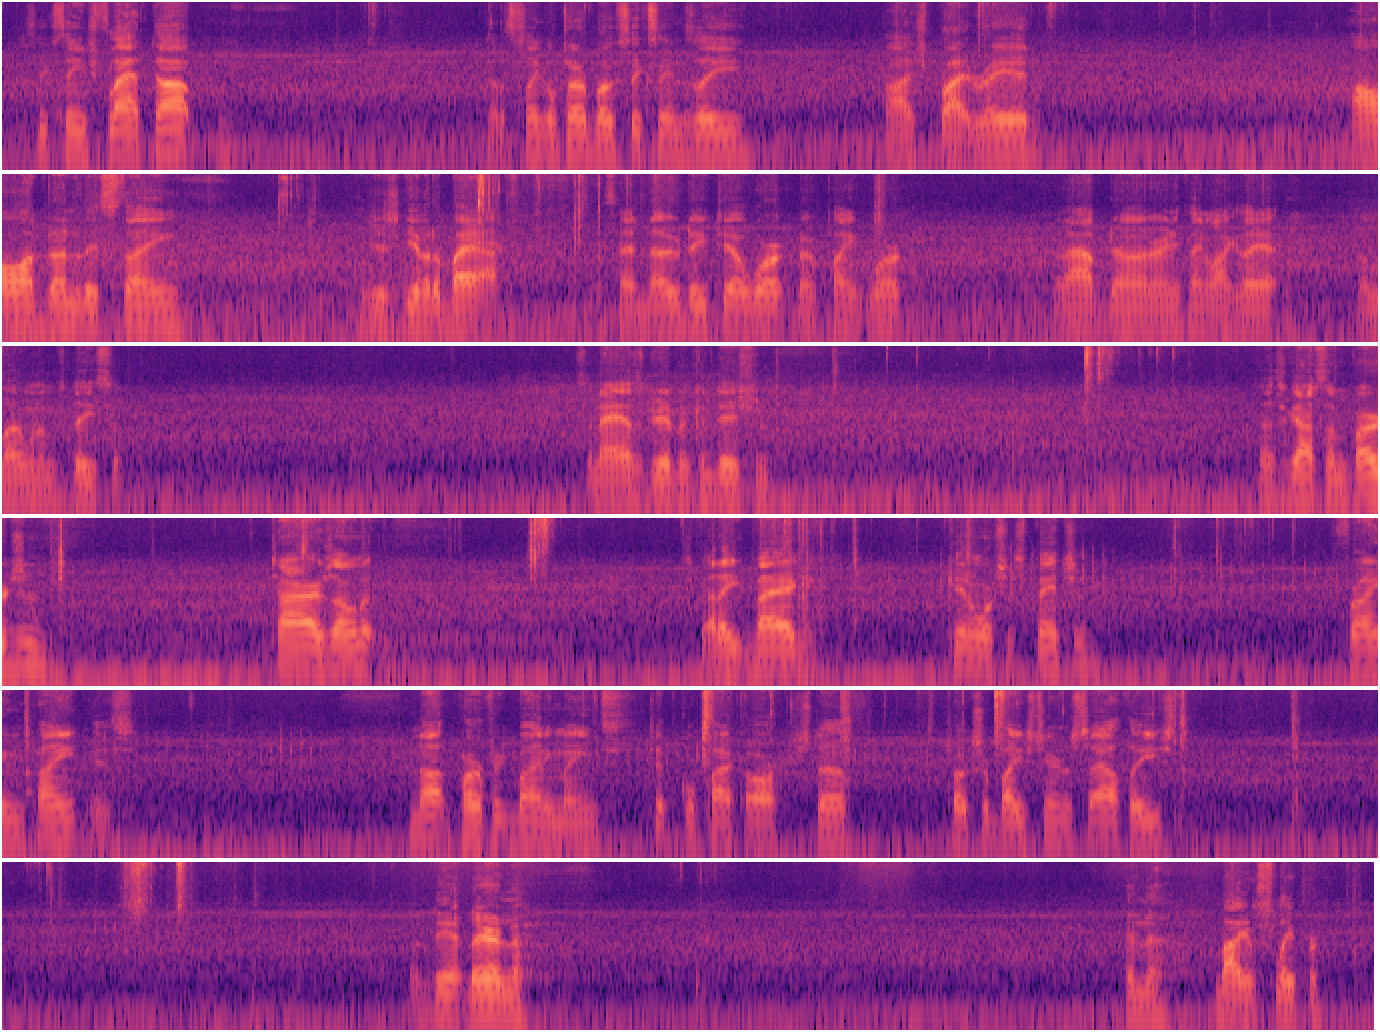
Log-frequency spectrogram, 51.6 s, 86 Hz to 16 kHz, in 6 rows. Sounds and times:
Speech: 0.2s - 1.2s, 3.0s - 4.7s, 5.5s - 6.6s, 8.4s - 9.8s, 10.8s - 11.8s, 12.4s - 14.2s, 15.2s - 18.0s, 20.8s - 22.1s, 25.0s - 26.2s, 27.5s - 28.2s, 30.1s - 31.0s, 31.7s - 32.7s, 34.2s - 35.2s, 36.9s - 39.7s, 40.3s - 41.8s, 45.5s - 46.4s, 50.0s - 51.3s.

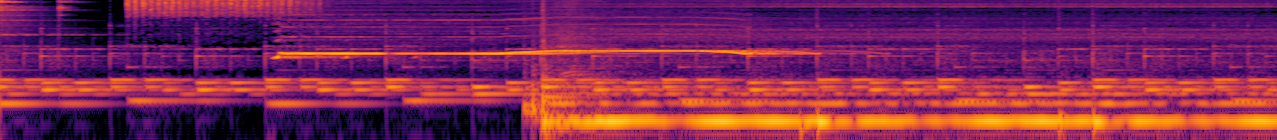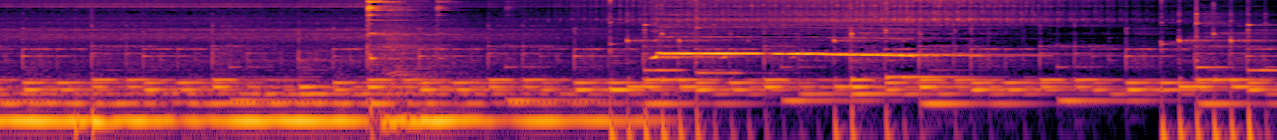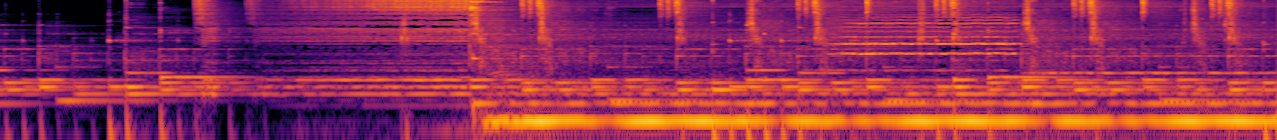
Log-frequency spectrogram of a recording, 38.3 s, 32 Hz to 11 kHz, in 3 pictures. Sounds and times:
Music: 0.0s - 38.3s.

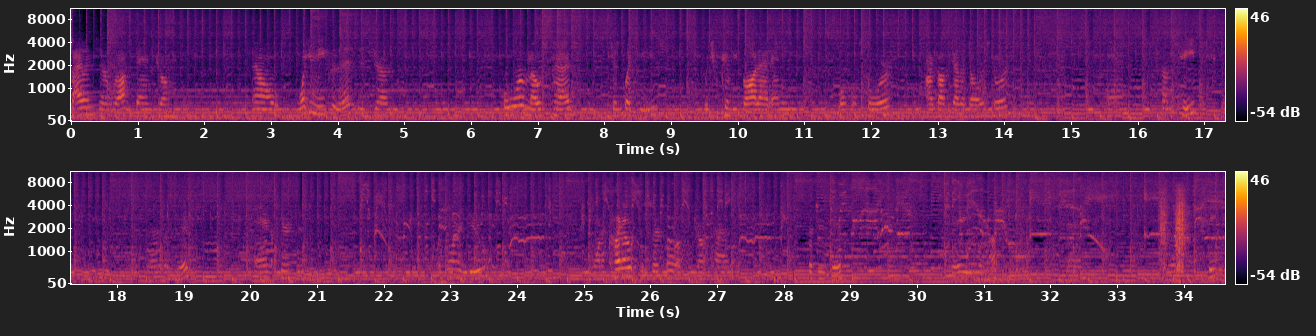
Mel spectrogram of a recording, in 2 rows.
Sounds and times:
Speech: 0.0s - 1.5s, 2.7s - 4.8s, 6.5s - 7.5s, 8.1s - 8.8s, 9.5s - 10.8s, 11.5s - 14.1s, 15.5s - 16.9s, 18.4s - 19.2s, 20.0s - 21.0s, 22.8s - 23.6s, 25.1s - 27.2s, 28.4s - 29.1s, 30.5s - 31.4s, 33.6s - 34.6s
Music: 0.0s - 34.6s.

